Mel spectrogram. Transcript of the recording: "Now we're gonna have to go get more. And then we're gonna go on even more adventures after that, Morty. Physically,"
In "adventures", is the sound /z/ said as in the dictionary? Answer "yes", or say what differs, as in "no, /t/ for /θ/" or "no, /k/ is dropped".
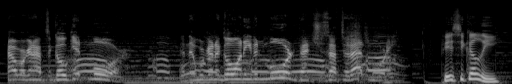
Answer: yes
